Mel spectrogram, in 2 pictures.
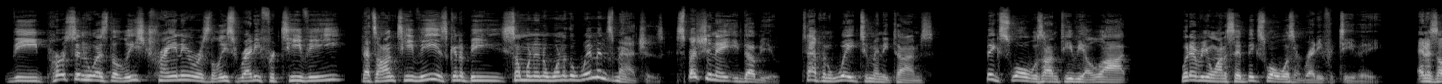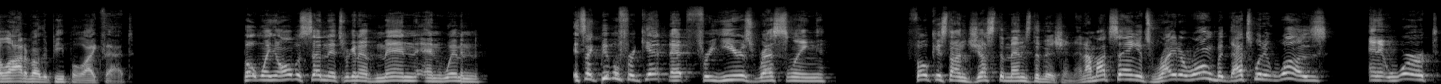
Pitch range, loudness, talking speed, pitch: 145-200 Hz, -22 LUFS, 225 wpm, 180 Hz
